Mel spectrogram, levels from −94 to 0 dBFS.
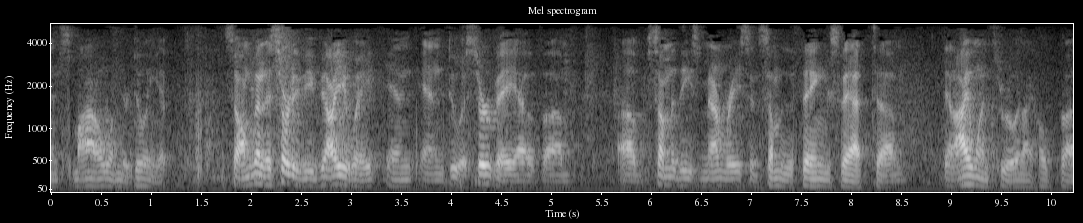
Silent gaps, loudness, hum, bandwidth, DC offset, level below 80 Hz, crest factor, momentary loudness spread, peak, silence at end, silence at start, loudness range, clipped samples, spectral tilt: none; -28 LUFS; none; 5.4 kHz; under 0.1%; -70 dBFS; 20 dB; 14 LU; -8 dBFS; 0 s; 0 s; 4 LU; under 0.1%; -5.5 dB/octave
